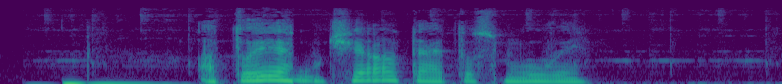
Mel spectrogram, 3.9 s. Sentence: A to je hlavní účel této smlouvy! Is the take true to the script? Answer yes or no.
no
